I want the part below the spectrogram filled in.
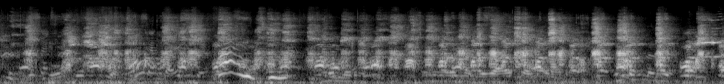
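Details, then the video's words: Flamingos fighting at the Vancouver Zoo, a loud continuous chorus of harsh nasal honks and gabbling calls overlapping without pause, with people's voices mixed in. "Flamingo Fight"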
